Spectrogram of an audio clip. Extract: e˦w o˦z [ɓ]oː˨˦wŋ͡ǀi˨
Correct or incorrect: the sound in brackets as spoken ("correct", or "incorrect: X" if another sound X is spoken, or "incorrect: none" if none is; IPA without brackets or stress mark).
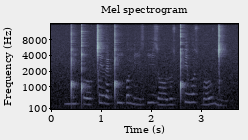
correct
